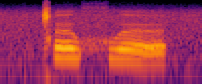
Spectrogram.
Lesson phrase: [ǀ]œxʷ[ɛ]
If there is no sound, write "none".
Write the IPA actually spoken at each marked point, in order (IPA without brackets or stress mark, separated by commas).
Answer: ǀ, œ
